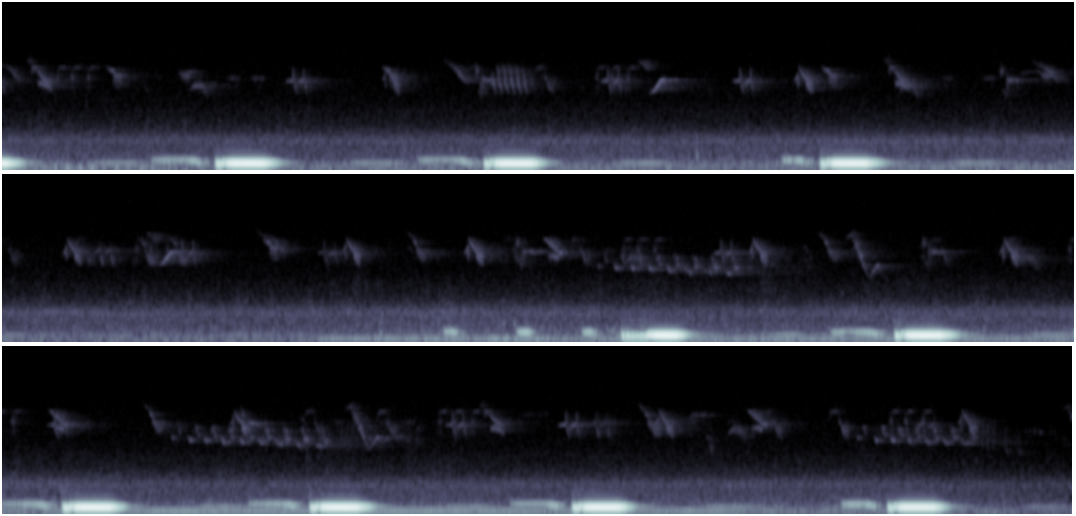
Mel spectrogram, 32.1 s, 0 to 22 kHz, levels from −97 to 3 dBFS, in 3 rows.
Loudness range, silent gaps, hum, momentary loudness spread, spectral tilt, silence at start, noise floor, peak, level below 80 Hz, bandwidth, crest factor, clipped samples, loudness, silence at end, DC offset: 4 LU; none; none; 28 LU; -13 dB/octave; 0 s; -56 dBFS; -6 dBFS; -50 dBFS; 0.7 kHz; 14 dB; under 0.1%; -15 LUFS; 1.25 s; under 0.1%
